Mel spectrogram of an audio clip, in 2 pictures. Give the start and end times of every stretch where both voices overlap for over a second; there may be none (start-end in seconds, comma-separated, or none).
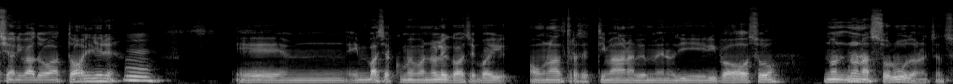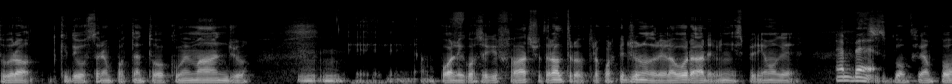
none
